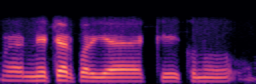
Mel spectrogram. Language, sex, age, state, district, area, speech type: Maithili, male, 60+, Bihar, Saharsa, urban, conversation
